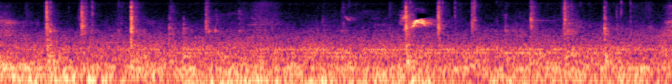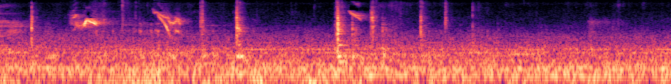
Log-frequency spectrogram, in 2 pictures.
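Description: Small birds at a feeder giving a few short, quickly falling chirps, about three seconds in and a few more later, over a steady scatter of faint sharp ticks.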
